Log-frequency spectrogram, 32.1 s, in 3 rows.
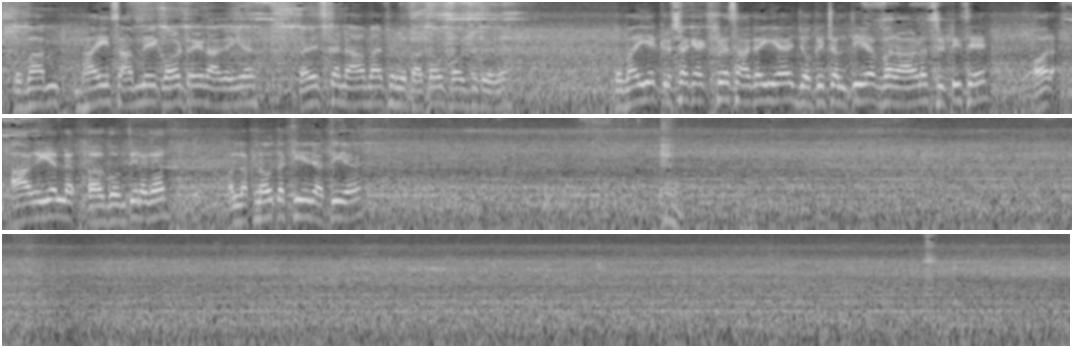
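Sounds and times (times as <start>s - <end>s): train coaches rumbling: 0.0s - 32.0s.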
